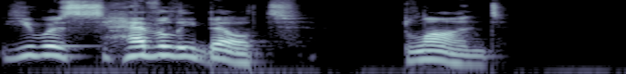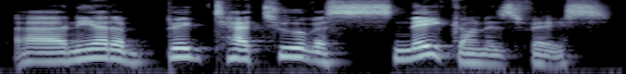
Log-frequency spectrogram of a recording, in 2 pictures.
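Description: Man playing young male witness, nervous, somewhat high-pitched, crime audio drama. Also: sing-song, unhurried.

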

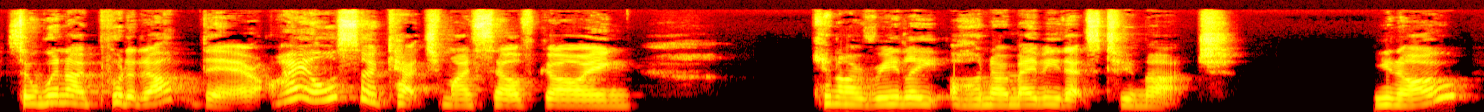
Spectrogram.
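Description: A woman's voice: medium pitch, animated, measured pace, darkish tone. A woman guest in a casual interview, speaking earnestly and reflectively, with some restarts. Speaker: guest, fitness trainer.

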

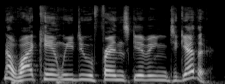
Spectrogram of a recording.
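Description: A man's voice: high-pitched, fairly quick, a bit bright. A man in his thirties co-hosts a casual podcast chat. He tells stories in a loose, profane, joking way. The recording is dry and free of room echo. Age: 30s. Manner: profane, jokey. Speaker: podcast co-host.

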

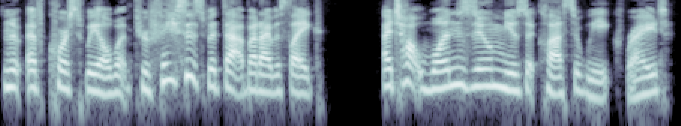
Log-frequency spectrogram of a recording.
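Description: A woman's voice: medium pitch, moderate pace, no room sound, studio quality. Frank middle-aged woman telling her story. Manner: frank, animated, self-deprecating. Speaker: storyteller guest. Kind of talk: candid personal storytelling.

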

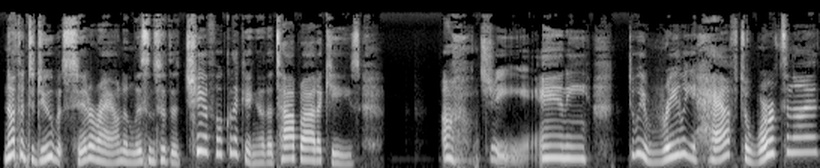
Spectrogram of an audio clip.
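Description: An actress playing a perky young secretary who complains melodramatically, in 1940s radio drama style. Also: female voice, fairly high pitch, expressive, a little slow, no echo, clean studio sound. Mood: exasperated, playful. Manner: melodramatic good-natured complaining.

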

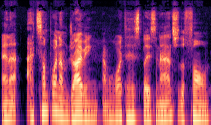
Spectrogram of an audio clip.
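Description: A man's voice: medium pitch, fast talker, no room sound, clean studio sound. Laid-back man telling a story. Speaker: podcast co-host. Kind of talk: casual chat.

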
